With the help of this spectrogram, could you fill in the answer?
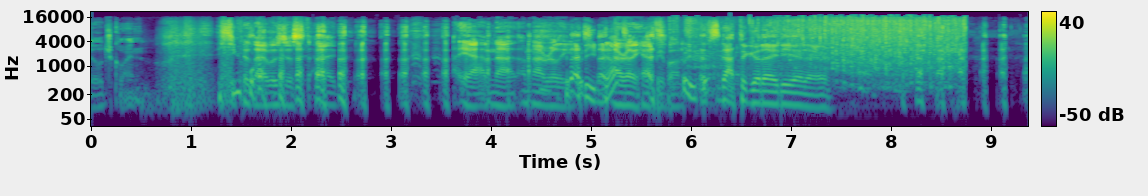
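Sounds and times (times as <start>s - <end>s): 
speech: 0.0s - 9.3s
laughter: 0.9s - 9.3s
toilet flushing: 5.3s - 8.8s.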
